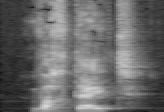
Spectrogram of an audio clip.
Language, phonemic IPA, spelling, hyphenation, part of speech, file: Dutch, /ˈʋɑx.tɛi̯t/, wachttijd, wacht‧tijd, noun, Nl-wachttijd.ogg
- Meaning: waiting time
